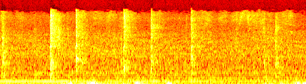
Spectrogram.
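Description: Faint, irregular clicks and taps from the input devices of a computer during digital painting, roughly one every half second. A low steady hum runs underneath and stops about a second in.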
